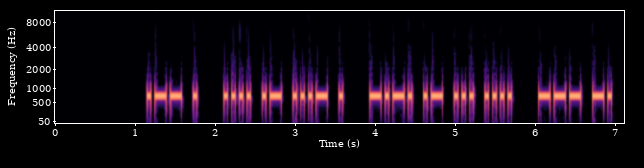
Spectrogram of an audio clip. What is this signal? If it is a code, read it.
Morse code, heard as a keyed tone, about 25 wpm, 700 Hz. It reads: WE HAVE CASH ON
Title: Sentences from Top 1000 Words - Review Part 5 - 25wpm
